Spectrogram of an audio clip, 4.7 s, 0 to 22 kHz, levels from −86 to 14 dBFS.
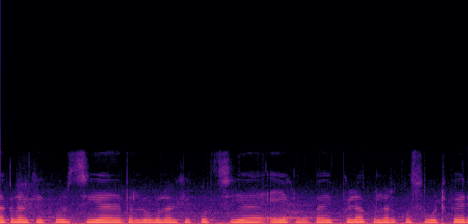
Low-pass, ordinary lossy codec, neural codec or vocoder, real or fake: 7.2 kHz; none; none; real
